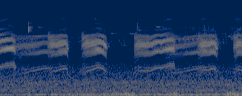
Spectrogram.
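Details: Spotted towhee calling loudly and persistently in coastal California's Del Monte Forest on a June morning; long, nasal, buzzy mews, some stretched near a second, coming back to back with brief gaps, over quiet background noise.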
